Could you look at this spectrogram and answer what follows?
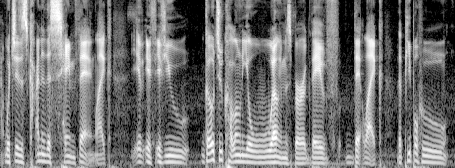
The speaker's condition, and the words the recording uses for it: Stuttering. Yeah, like, you, like, it's like, cause like, I stutter when I talk.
